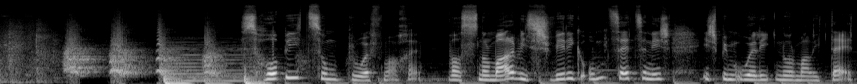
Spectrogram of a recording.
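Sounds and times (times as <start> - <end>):
large police dog barking with deep gruff tone: 0.6 - 2.4
speech: 2.5 - 8.5.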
